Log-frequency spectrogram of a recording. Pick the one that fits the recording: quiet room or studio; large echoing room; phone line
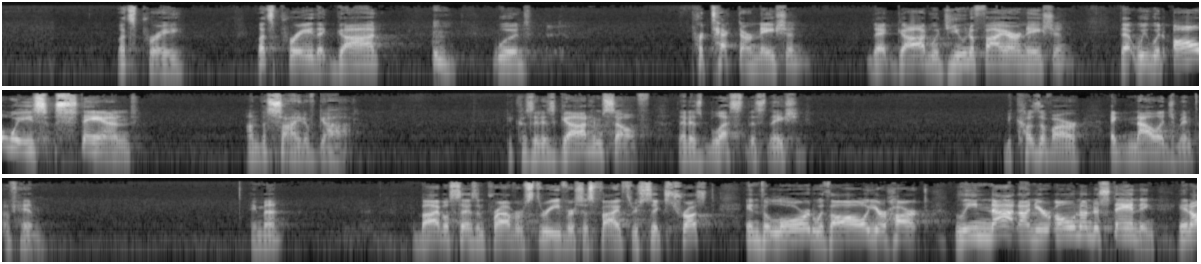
large echoing room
